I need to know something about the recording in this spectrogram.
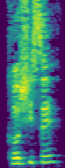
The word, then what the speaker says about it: Košice: He comes from, you taught me how to say this, Košice or Good Košice, enough.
